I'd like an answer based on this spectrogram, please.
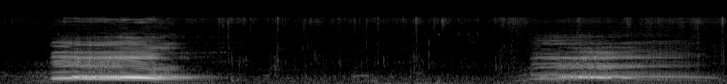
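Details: Training karapan sapi race bulls on the Asemanis field, lowing twice: two long, strong, harmonic moos, each about one and a half seconds, separated by roughly three seconds of quiet field noise.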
